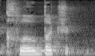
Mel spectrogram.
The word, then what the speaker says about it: Klobuchar: Senator Klobuchar.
